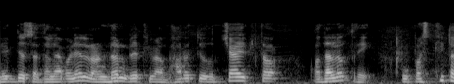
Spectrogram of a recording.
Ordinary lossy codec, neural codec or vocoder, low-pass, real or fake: none; codec, 44.1 kHz, 3.4 kbps, Pupu-Codec; 7.2 kHz; fake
